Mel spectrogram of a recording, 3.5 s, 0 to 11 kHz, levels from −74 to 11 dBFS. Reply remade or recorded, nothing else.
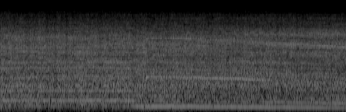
remade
